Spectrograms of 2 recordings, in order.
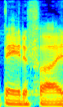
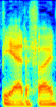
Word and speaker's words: beatified: though Kinga passed away before 1300 she wasn't beatified until 1690 and yes I had a few people correct me that it wasn't bifi it's supposed to be pronounced beatified so thank you for that but yeah she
